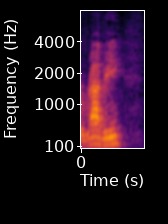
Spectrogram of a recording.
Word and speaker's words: Rabbi: And he said, Rabbi, or Rabbi, I think is how that's more often pronounced in Hebrew, but it means teacher.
